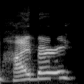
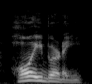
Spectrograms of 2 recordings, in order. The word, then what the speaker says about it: Highbury: That was your old stadium, Highbury? Yes or no? You're pronouncing it like it's fucking Mayberry. It's Highbury. It's Highbury. What are the Highbury? No, yes, I thought it was Highbury rhymes with library, and that's how fucking quiet that stadium was.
